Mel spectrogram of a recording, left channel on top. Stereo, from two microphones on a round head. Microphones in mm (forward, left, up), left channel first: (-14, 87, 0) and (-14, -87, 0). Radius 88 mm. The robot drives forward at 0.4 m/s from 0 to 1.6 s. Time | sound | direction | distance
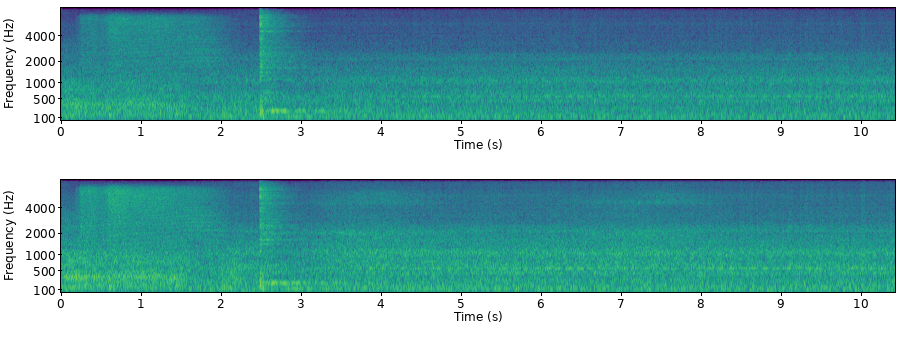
0.2 | an explosion | 45° right (ahead or behind) | 0.7 m
2.5 | a thud | 5° right (ahead or behind) | 5 m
